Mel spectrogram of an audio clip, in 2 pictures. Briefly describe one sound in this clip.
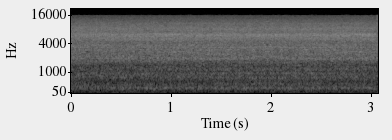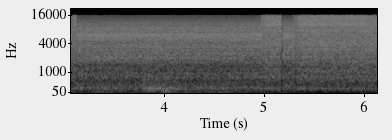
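A steam locomotive hisses and chuffs steadily.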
